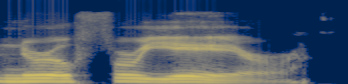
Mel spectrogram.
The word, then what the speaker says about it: Neurofourier: It is Dr. Neuro Fourier. – Yes. – Am I saying that correctly? – Yes, you did, actually.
